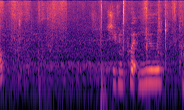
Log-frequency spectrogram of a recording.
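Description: A hand taps on a hardcover book.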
